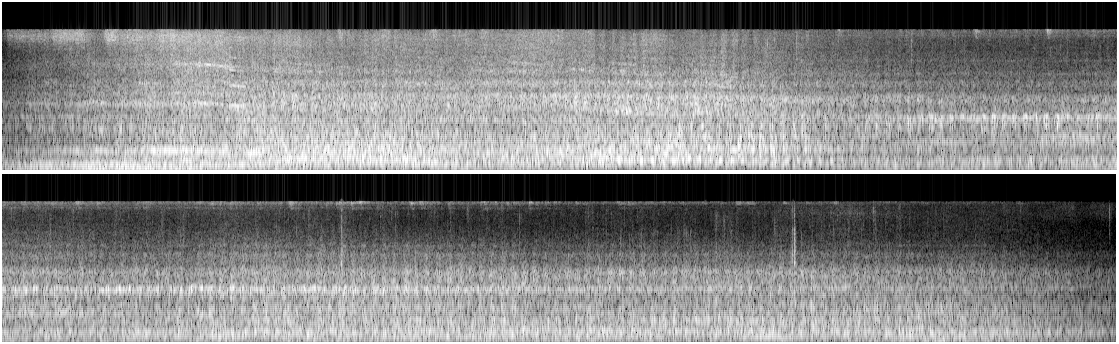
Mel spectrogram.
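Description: NJ Transit commuter train, cab car leading, running close past with loud rumbling wheel noise and clacking over the rails. A steady high-pitched squeal from the wheels comes in about nine seconds in and holds until shortly before the end.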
